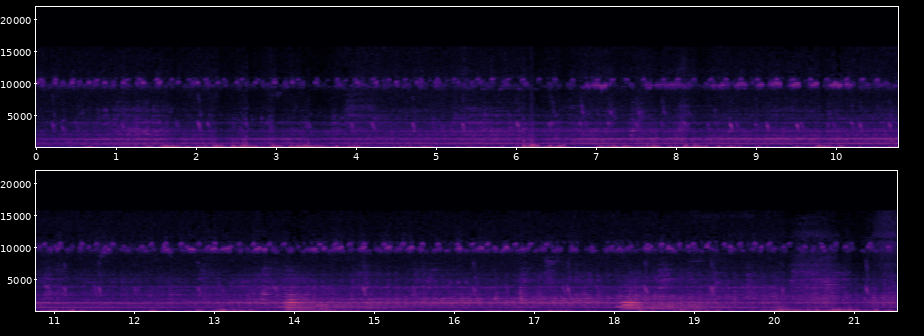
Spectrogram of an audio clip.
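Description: Freight cars rattle and clatter along the rails.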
